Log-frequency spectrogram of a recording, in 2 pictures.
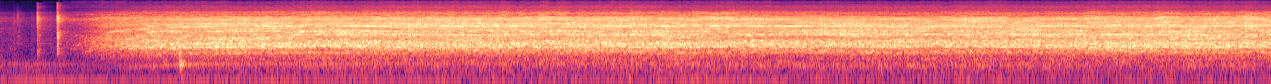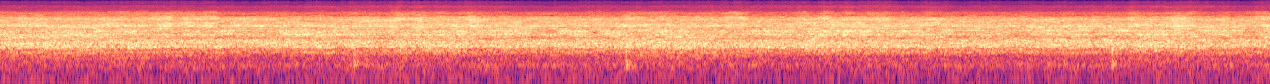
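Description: A hair dryer switches on and blows steadily to dry freshly applied craft transfers and stencils, a loud, constant airy roar that holds unbroken for the whole stretch after a couple of soft clicks at the start.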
